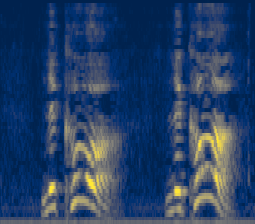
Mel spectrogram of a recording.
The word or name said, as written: liqueur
